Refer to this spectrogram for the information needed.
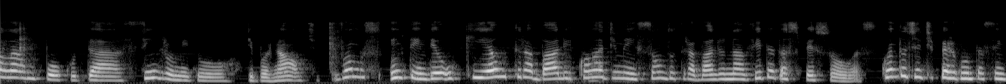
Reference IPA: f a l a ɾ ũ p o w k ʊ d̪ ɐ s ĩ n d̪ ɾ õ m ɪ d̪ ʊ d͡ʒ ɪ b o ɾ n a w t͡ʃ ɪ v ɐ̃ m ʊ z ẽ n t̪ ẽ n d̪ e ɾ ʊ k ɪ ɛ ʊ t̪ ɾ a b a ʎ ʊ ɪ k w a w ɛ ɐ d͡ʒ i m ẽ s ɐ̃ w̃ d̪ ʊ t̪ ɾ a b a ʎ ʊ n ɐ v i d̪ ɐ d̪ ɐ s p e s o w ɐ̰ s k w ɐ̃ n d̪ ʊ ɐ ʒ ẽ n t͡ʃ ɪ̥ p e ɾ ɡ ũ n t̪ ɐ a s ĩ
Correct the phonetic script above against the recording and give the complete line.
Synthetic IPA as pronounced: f a l a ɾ ũ p o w k ʊ d̪ ɐ s ĩ n d̪ ɾ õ m ɪ d̪ ʊ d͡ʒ ɪ b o ɾ n a w t͡ʃ ɪ v ɐ̃ m ʊ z ẽ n t̪ ẽ n d̪ e ɾ ʊ k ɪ ɛ ʊ t̪ ɾ a b a ʎ ʊ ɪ k w a w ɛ ɐ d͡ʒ i m ẽ s ɐ̃ w̃ d̪ ʊ t̪ ɾ a b a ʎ ʊ n ɐ v i d̪ ɐ d̪ ɐ s p e s o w ɐ̰ s k w ɐ̃ n d̪ ʊ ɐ ʒ ẽ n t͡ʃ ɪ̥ p e ɾ ɡ ũ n t̪ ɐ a s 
